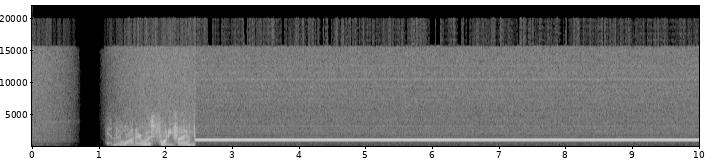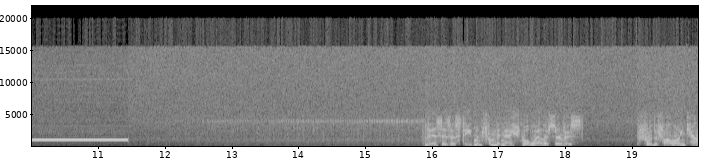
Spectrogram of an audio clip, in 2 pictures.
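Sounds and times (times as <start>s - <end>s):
faint radio hiss and hum: 0.0s - 2.5s, 11.5s - 20.0s
alarm tone beep: 2.4s - 11.5s.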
